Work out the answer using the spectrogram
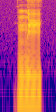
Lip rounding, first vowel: unrounded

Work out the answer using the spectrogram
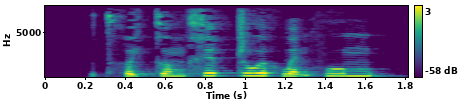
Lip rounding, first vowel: unrounded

